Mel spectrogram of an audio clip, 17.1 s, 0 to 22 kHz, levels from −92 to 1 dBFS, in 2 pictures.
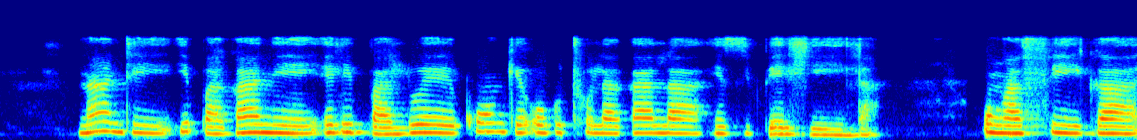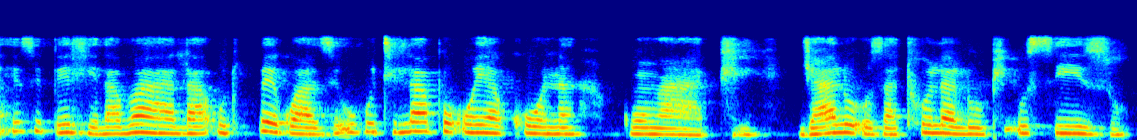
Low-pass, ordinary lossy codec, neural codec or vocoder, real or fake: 7.2 kHz; Opus, 32 kbps; codec, 16 kHz in and 24 kHz out, 1 kbps, XY-Tokenizer; fake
